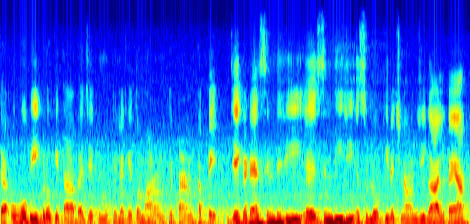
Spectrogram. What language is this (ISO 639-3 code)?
snd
